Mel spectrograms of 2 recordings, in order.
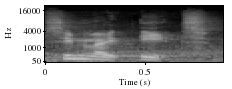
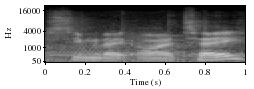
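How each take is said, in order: First: The last part is said as one word. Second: The last part is said as two letters. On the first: The speaker calls it right. "It's simulate I yeah simulate it" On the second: The speaker calls it wrong. "not simulate I T"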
